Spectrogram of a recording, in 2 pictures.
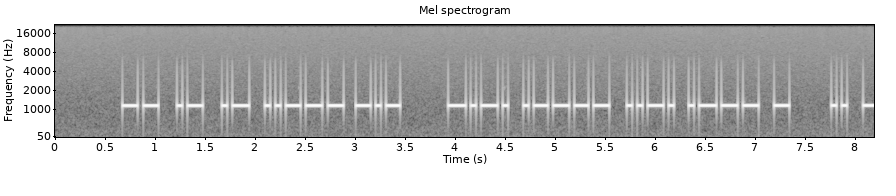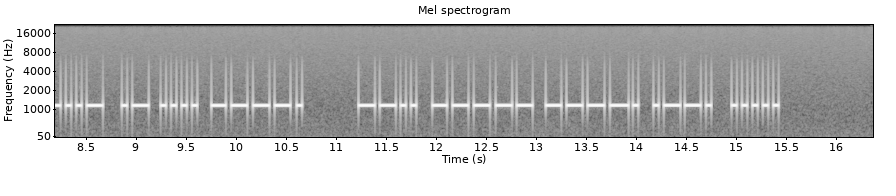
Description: Morse code, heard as a keyed tone, hand-sent with a bug key, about 23 wpm, 1150 Hz. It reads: MAA2K C1FJT IXAH9 Z09P5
